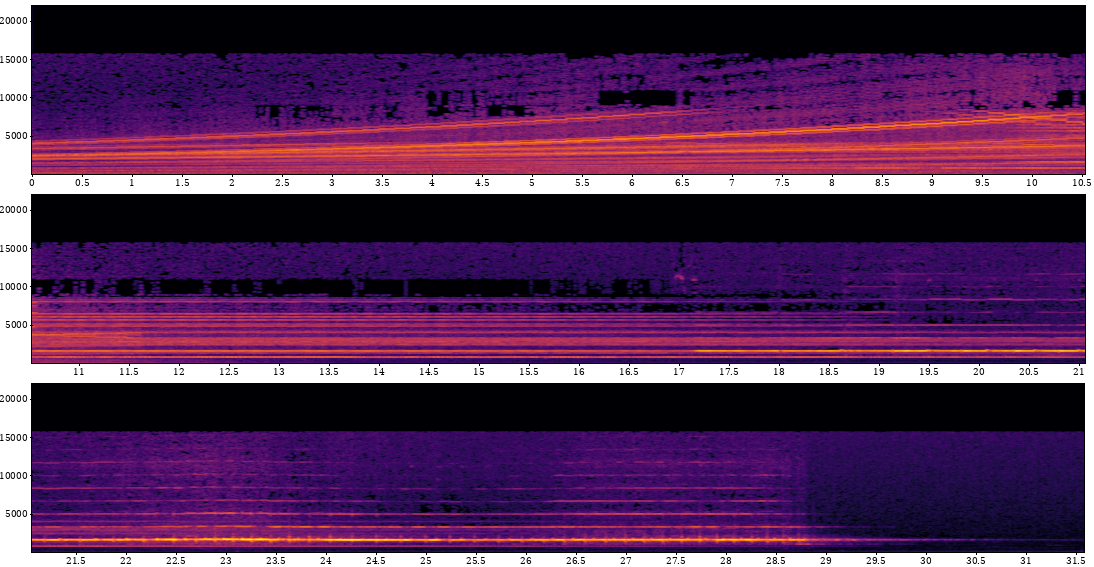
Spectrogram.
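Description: Electronic music for flute and computer-generated tape: a cluster of tones glides upward together for about ten seconds, then settles into steady held tones. Past the middle a high wavering tone grows louder, and the music stops abruptly shortly before the end.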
